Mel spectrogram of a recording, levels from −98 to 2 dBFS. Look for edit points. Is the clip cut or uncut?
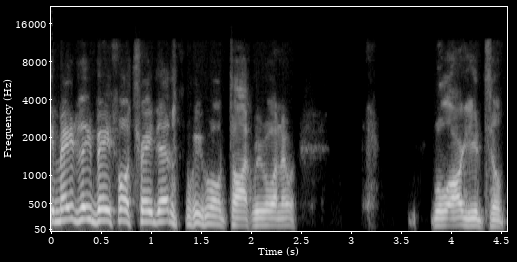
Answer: uncut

